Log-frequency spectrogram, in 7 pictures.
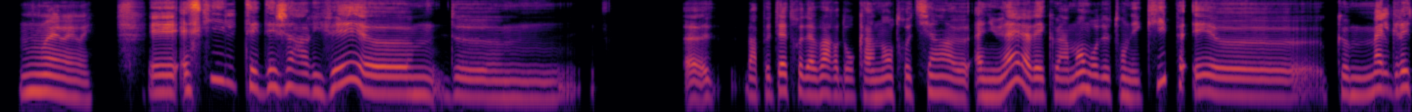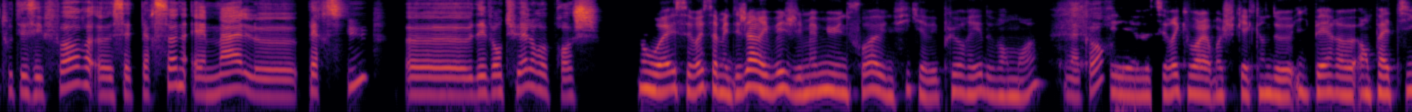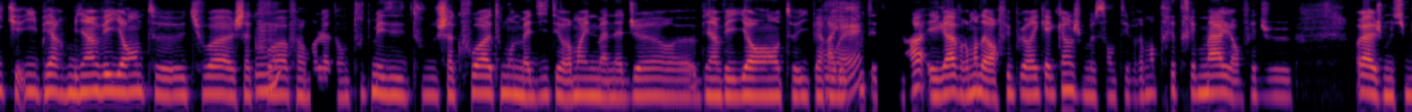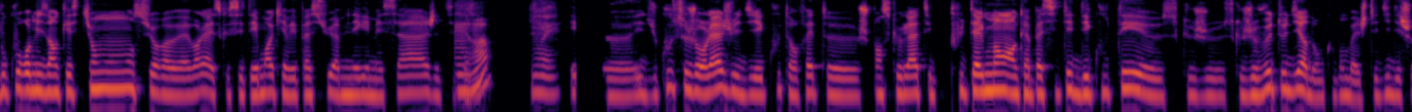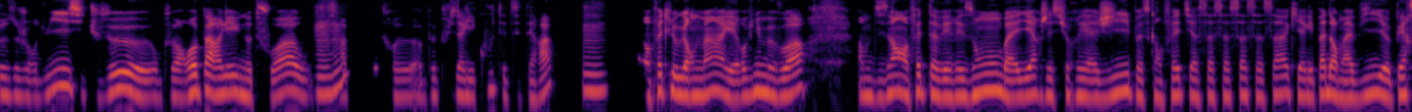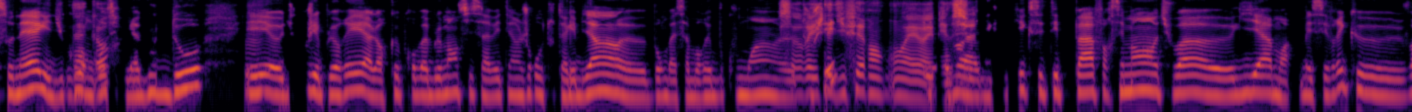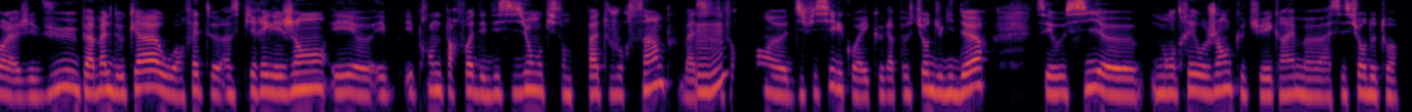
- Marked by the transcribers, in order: drawn out: "mmh"; drawn out: "heu"
- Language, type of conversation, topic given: French, podcast, Qu’est-ce qui, pour toi, fait un bon leader ?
